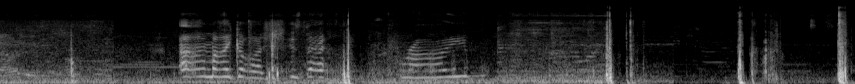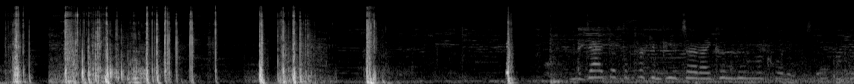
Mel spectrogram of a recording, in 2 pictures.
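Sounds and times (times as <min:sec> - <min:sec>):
noisy background: 0:00.0 - 0:17.0.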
